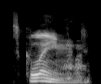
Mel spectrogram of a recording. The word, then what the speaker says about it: exclaimed: Exclaimed, the I doesn't sound.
